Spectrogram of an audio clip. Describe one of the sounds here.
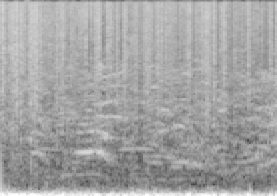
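A crowd cheers in the stands.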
